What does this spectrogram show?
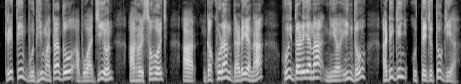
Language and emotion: Santali, happy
